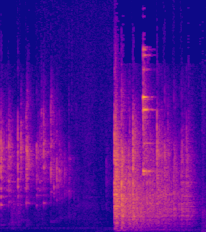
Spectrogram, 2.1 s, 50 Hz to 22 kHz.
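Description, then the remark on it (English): Quick light rattling clicks, then a sudden sharp clatter of dice tumbling across a hard surface, fairly loud, fading over about a second; the roll comes up 5-3-2. “Since you have a preternatural knowledge, give another dice on that. Don't mind if I do.”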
